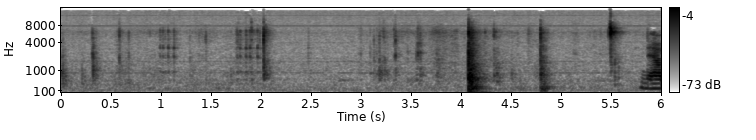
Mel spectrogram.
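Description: A few light clicks and taps from hands handling the pressed fabric block at a pressing board, over a quiet room, with the loudest, a dull thump, about four seconds in.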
